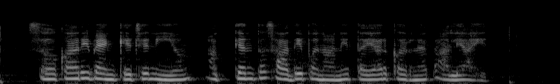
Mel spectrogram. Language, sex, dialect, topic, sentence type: Marathi, female, Standard Marathi, banking, statement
